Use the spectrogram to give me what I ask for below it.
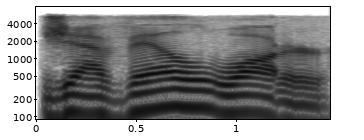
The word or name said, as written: Javelle water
